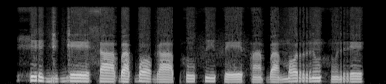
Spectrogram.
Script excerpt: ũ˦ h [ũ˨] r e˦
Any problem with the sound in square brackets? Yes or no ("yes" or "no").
no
